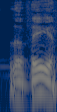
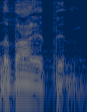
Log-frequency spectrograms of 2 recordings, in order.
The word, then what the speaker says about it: Leviathan: use us listen and be blessed the scripture lethan did I say it right I messed it up again oh my God levithan then verse one of job 41 canest thou draw out Leviathan with a hook or his tongue with a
